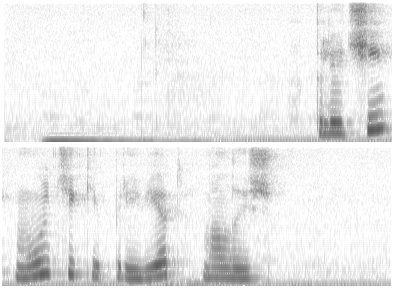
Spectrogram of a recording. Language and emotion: Russian, neutral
